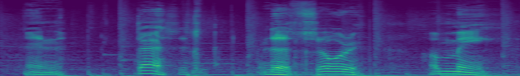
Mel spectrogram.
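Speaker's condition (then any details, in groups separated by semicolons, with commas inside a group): Multiple sclerosis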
